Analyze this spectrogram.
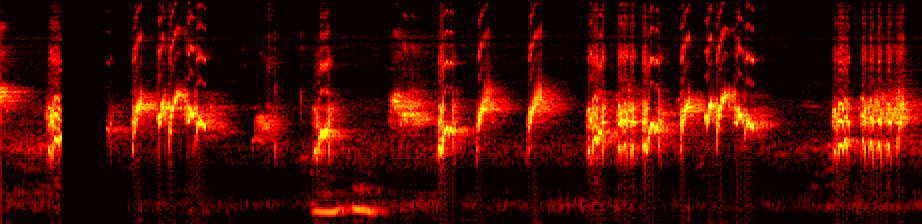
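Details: Red-whiskered bulbul singing rapid, liquid whistled phrases one after another, with crisp clicks layered over the notes, a brief low wavering sound near two and a half seconds, and a short silent cut early on.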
